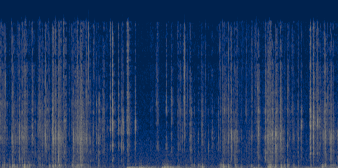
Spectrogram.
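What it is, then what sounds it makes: Dry bar soap being cut. A utility knife blade cuts and scrapes cubes off a solid, dry, speckled multicolor bar of soap that has been scored in a grid. Crisp, bright crackling and crumbly snapping come in quick bursts, with a deeper, duller scraping stretch in the middle. Each cut stops short with almost no ring.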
